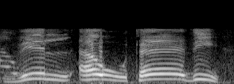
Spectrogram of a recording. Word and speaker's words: ذي الأوتاد: نحذف الساكن الاول، نحذف الساكن الاول في النطق، وبعدين نخرج من الذال المكسورة على اللام مباشرة. نقول ايه؟ ذل، ذل او تادي، ذل او تادي.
